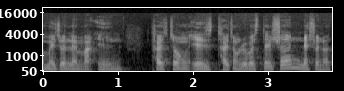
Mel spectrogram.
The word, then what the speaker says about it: Taichung: And the other one is Taichung. C-H-U-N-G, Zhong is the Chinese pronunciation of this word, this Chinese word, and this Chinese word means center.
